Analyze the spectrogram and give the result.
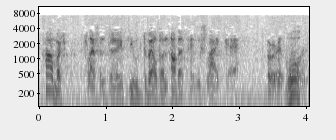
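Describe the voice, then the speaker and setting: A man's voice: a bass voice, wildly swooping pitch, normal speed, sharp tone, heavily acted. A man playing a suave, scheming Spanish general in a 1940s radio play, with an oily, courtly, theatrical manner. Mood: silky menace. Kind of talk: 1940s radio drama acting. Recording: dull, hissy 1940s radio recording.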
